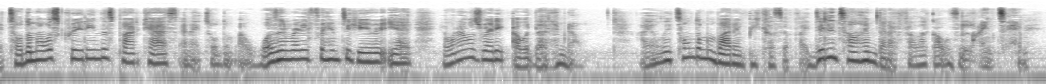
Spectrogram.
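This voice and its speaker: A woman with a New York accent talks at a very fast pace on a very clean recording with a silent background. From Yonkers, New York. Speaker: furniture store owner, podcaster. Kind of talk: casual podcast talk. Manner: chatty.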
